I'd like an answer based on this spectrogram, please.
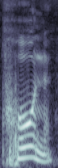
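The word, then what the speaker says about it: phone: से आपका न देखो फोन हो गया इसका उच्चारण नहीं होता ये आपका बच्चों साइलेंट होता है क्योंकि इंग्लिश की जब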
